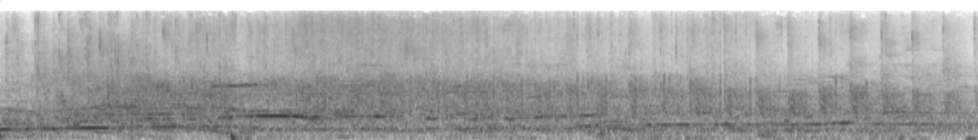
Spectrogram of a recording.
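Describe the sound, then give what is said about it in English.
Audience applause in a movie theater at the end of a film: dense, continuous clapping at a steady, fairly loud level, with faint voices mixed in. “Yet, most of the people that were in the theater applauded at the end. Go figure.”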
